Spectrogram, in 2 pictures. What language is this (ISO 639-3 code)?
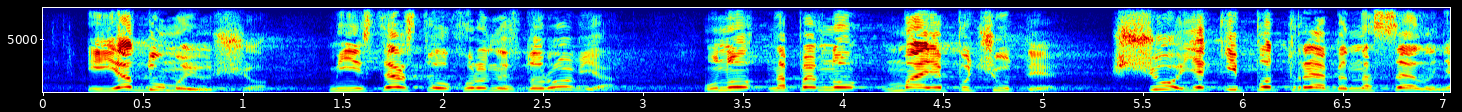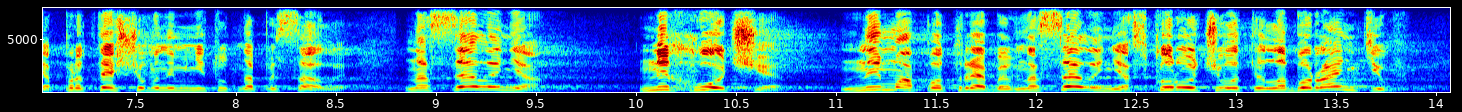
ukr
